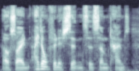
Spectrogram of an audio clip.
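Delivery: usual speaking voice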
